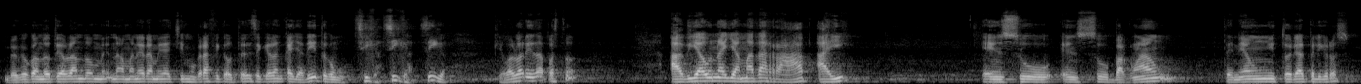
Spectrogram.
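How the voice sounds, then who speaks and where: A man preaching a sermon as pastor, animated and asking his audience yes-or-no questions. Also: mid-range voice, a little fast, a little hiss or hum. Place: church hall. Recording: long hall reverb.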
